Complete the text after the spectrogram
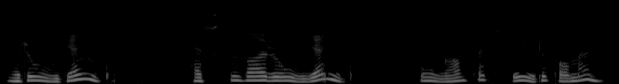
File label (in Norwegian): rojengd, Numedalsmål; Hesten va rojengd. Ongan fækk styre på mæ`n.; Adjektiv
